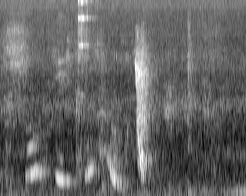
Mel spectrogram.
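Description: A dog whining in a series of short pitched whimpers, the loudest about a second and a half in.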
